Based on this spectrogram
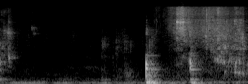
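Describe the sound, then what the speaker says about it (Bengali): Rice rinsed in water before cooking khichuri, with a soft rush of tap water and sloshing, splashing handling in a pot, close and fairly quiet. "তো চালটা প্রথমে আমি একটু ধুয়ে নিই"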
